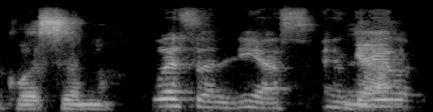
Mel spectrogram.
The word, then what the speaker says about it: GLSEN: GLSEN, I think they usually call it GLSEN.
